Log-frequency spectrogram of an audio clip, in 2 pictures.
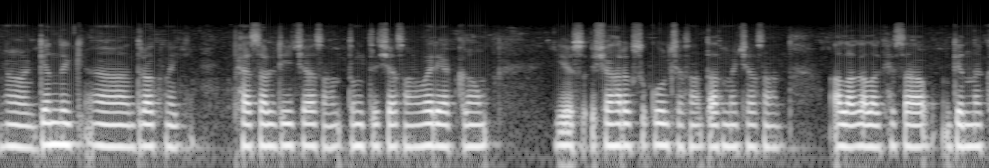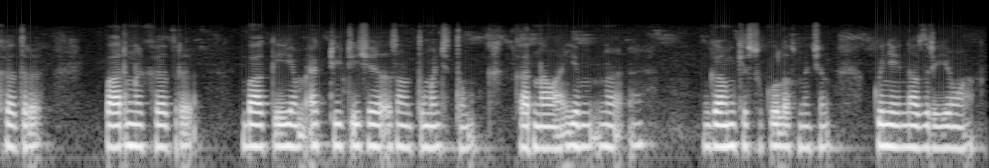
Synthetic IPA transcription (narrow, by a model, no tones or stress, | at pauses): ɡind̪ɨkd̪ɾɐk̪nik | pʰeːsilʈiːt͡ʃʰiɐsãːnt̪umt̪et͡ʃʰiɐsãːnʋɐɾjaːkɐm | jḭʃɐɦɾɐksukuːlt͡ʃʰiɐsãːnt̪ɐsmɐt͡ʃʰiɐsãːn | ɐ̰lɐɡɐlɐɡhɪsaːbɡind̪ɨkʰəːt̪ɾɨ̰ | pɐɾnɨkʰəːt̪ɾɨ̰ | baːkiːjimʔḛːk̚ʈiʋʈiːt͡ʃʰiɐ̰sãːnt̪umɐnʲt͡ʃʰi̥t̪umkɐɾnaːʋa̰ːjimn | ɡaːmkʰisukuːlɐsmɐ̃t͡ʃʰin | kʊnʲeːnɐzɾjiʋãːn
